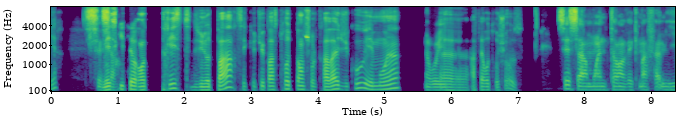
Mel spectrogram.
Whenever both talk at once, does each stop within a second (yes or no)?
yes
